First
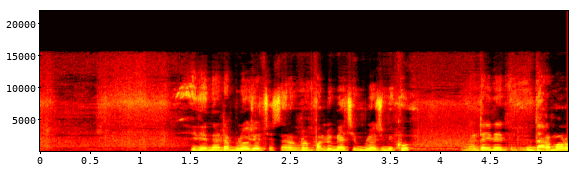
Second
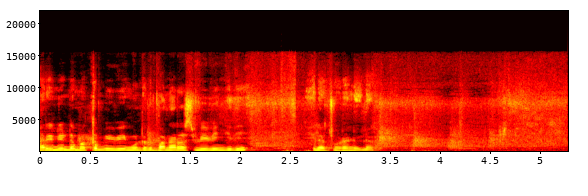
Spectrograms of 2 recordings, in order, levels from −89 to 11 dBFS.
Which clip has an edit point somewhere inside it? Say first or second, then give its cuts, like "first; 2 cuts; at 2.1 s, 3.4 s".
first; 1 cut; at 4.3 s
